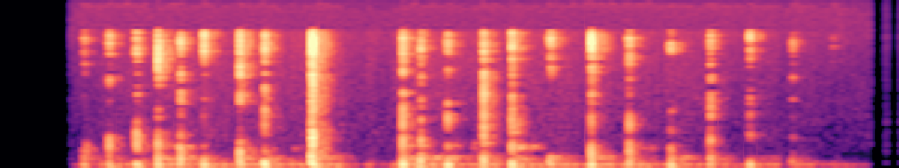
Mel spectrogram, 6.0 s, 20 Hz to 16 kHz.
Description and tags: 21-Pisadas hierba final
pisadas sobre hierba
hierba, pisadas, steps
